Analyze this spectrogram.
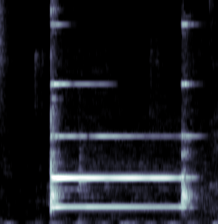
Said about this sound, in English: You want to hit the gong? Yes.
